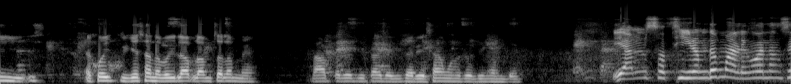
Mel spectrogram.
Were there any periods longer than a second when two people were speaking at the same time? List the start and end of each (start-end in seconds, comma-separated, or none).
none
